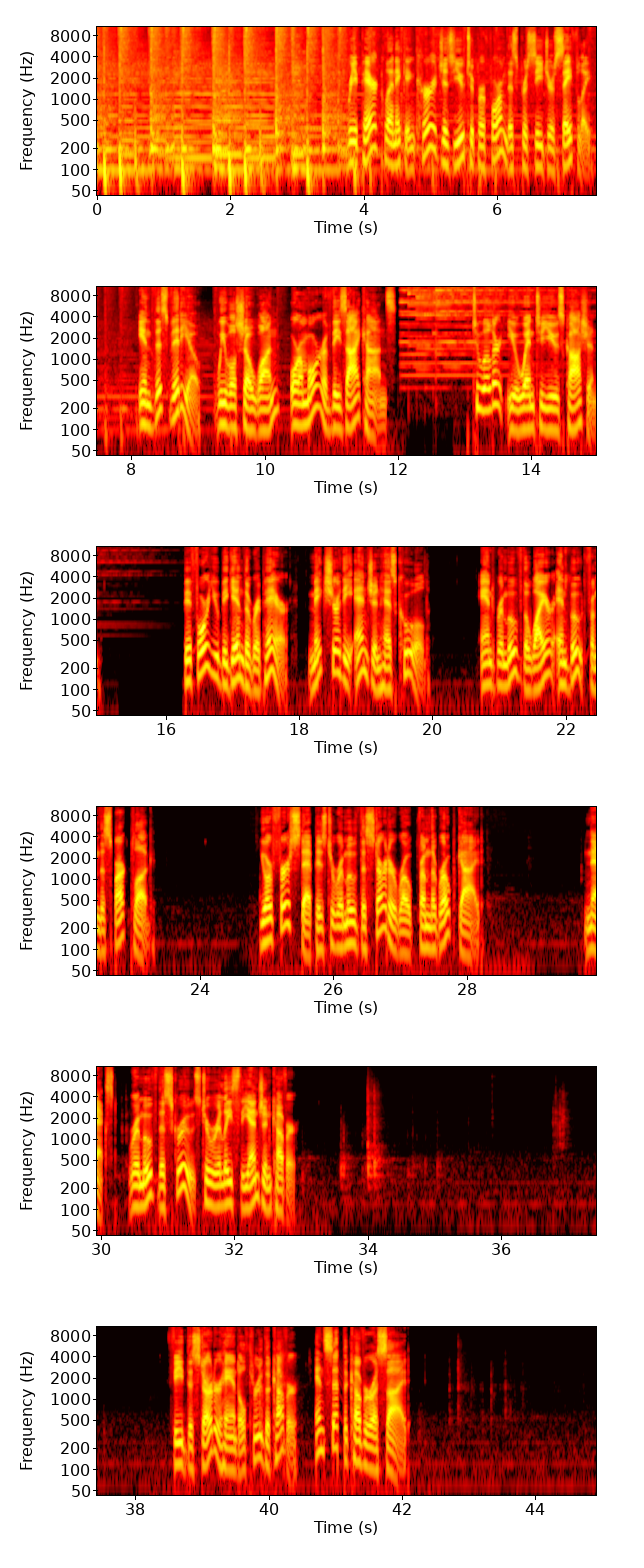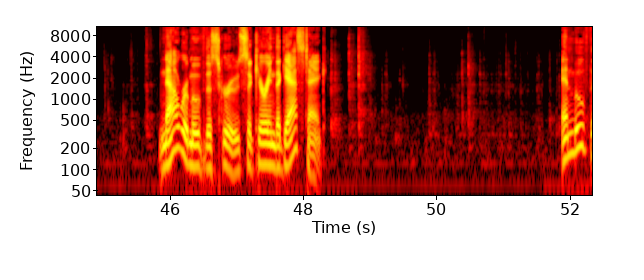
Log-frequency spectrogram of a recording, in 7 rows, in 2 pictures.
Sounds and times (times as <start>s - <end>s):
Music: 0.0s - 11.1s, 12.0s - 16.2s
Speech: 3.7s - 7.4s, 8.1s - 12.0s, 13.1s - 15.0s, 16.3s - 20.0s, 20.7s - 23.3s, 24.9s - 28.3s, 29.8s - 33.0s, 38.6s - 42.1s, 45.9s - 48.4s, 51.9s - 52.3s.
